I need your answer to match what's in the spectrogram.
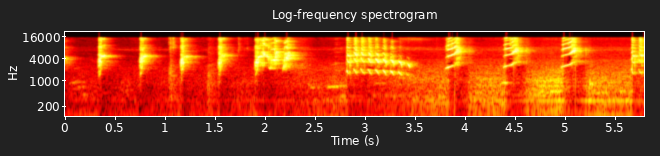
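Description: A Long-tailed Shrike mimics a woodpecker with loud, sharp chattering notes and a fast, high rattling burst, repeated every second or so.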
